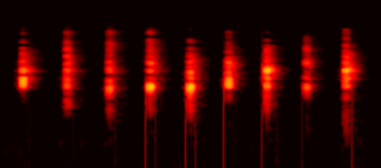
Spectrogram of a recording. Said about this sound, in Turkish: Bu kadar. Alkışladım bizi.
